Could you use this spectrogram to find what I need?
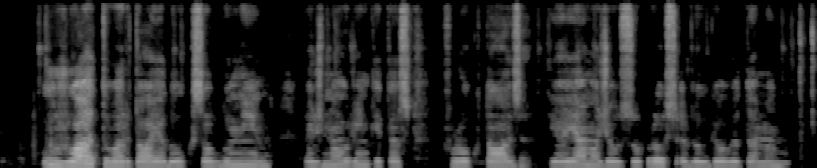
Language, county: Lithuanian, Vilnius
